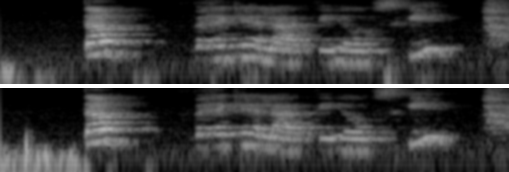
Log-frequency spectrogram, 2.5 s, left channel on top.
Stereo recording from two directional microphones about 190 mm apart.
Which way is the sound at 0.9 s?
20° right (ahead or behind).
